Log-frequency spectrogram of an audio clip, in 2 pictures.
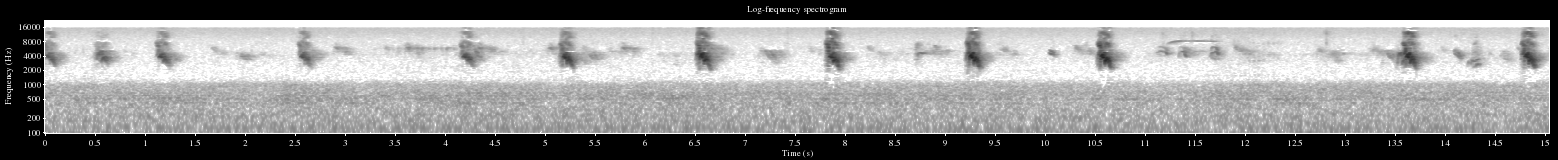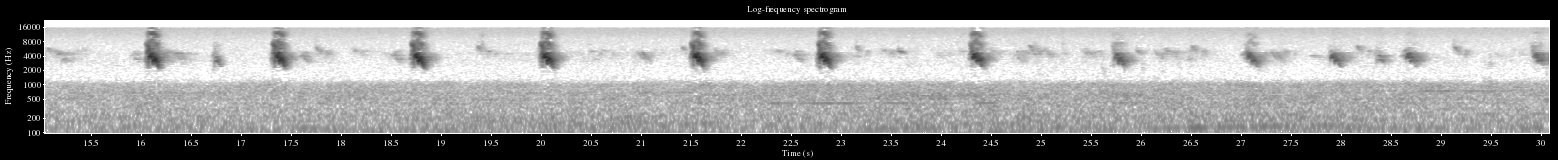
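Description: A small bird gives a short, sharp chirp over and over, about once every second and a quarter. The chirps build to loud, stay strong through the middle, then grow fainter near the end.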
